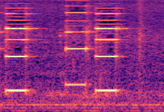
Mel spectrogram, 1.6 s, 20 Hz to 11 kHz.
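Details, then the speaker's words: Hamilton T1 ventilator in neonatal mode on an infant transport isolette: three short alternating electronic alert tones after the increase-O2 button is pressed (2-minute boost, 5% above 21%); ventilator alarm. "There's nothing worse than having a ventilator screaming at you when you're trying to get something done."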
